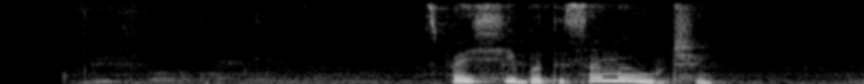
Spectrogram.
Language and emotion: Russian, positive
